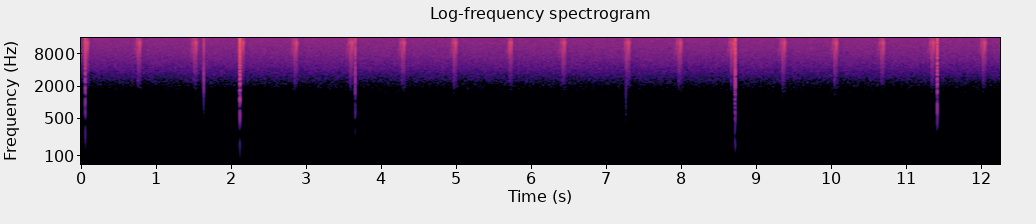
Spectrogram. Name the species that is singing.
Ctenodecticus major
